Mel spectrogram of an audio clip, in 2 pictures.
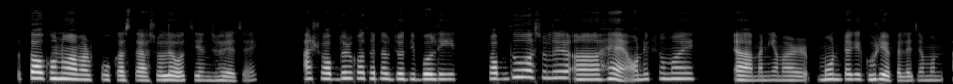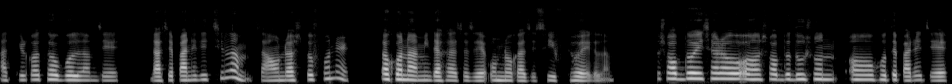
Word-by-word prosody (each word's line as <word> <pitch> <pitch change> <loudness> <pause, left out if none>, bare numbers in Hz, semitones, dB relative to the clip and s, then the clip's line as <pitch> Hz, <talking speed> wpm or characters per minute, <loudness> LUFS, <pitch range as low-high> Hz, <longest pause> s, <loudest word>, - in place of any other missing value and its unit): তো - - -21
তখনও 275 -2 +9
আমার 225 -1 +2
ফোকাস 210 -2 -2
টা 200 - -1
আসলেও 200 0 +3
চেঞ্জ 195 -1 -5
হয়ে 185 -2 -1
যায়। 195 - -15 0.5
আর 270 - 0
শব্দের 260 +1 +2
কথাটা 265 -1 0
যদি 245 -1 +2
বলি, 240 0 +4 0.4
শব্দ 265 -1 +1 0.2
আসলে 300 -1 -4 0.2
আ - - +4 0.2
হ্যাঁ 240 -7 +4
অনেক 235 +3 -4
সময় 260 0 +1 0.5
অ্যা 210 -1 +5
মানে 195 0 -8
আমার 195 0 -4 0.3
মনটাকে 235 0 +1
ঘুরিয়ে 225 -2 +4
ফেলে। 180 0 -6
যেমন 195 +1 -9 0.2
আজকের 205 +1 -10
কথাও 220 0 0
বললাম 200 -1 +1
যে 185 - -9 0.4
গাছে 180 +1 -2
পানি 200 +1 0
দিচ্ছিলাম, 290 +7 -4 0.2
সাউন্ড 185 +1 -5
আসতো 220 +3 -5
ফোনের। 270 -4 -7 0.3
তখন 240 -1 +4
আমি 195 0 -5
দেখা 190 0 -1
যাচ্ছে 180 0 -8
যে 175 - -1
অন্য 190 -1 -2
কাজে 170 -1 -5
শিফট 185 -2 -9
হয়ে 175 -1 +1
গেলাম। 210 - -14 0.4
তো - - -31
শব্দ 260 -2 +3 0.2
এছাড়াও 260 0 +3
অ - - +3 0.2
শব্দ 235 -1 -3
দূষণ 235 0 -1 0.3
ও - - +2 0.2
হতে 215 0 -2
পারে 185 +2 -3
যে, 180 - -6
225 Hz, 180 wpm, -21 LUFS, 195-255 Hz, 0.5 s, তখনও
